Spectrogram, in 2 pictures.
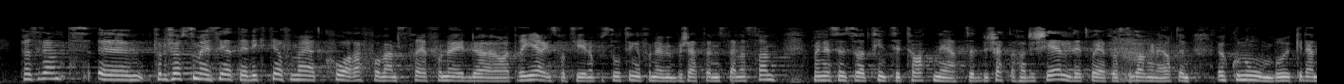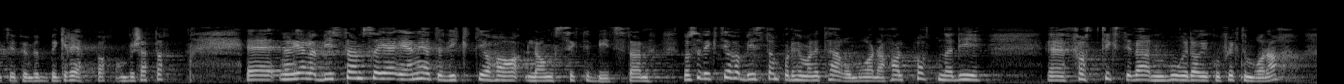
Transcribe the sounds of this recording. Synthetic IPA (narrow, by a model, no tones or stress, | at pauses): pʰɾɛsɪd̪ɛnt̪ | fɔɾd̪ɛfœʁst̪əmɔæʊsiːɑt̪̚d̪ɛæɾʋɪkt̪ɪəəfɔɾmæɪɑt̪kʰoːæɾɛfɔʋɛnst̪ɾəæɾfɔnœʏd̪əɔɑt̪ɾɛjeːɾɪŋspʰɑt̪ʰiːənəpʰɔst̪uːʁt̪ʰɪŋːəɾfɔnœʏd̪mɛbʉʃɛt̪ːənst̪ɛːnəst̪ɾœmː | mɛnjæɪsʏnsd̪ɛʋɑɾɛt̪fiːnt̪sɪt̪ʰɑːt̪mɛɑt̪bʉʂɛt̪ːəɦɑd̪əʂeːld̪ɛt̪ʰɾuːjæɪfœʁst̪əɡɑŋːənɑjʊʁt̪ɛnœkʊnuːmbʁʉːkəd̪ɛnt̪ʰyːpənbəɡɾeːpəɾɔmbʉʂɛt̪ːəʁ | nɔd̪ɛjɛlːəbiːst̪ɑnsɔæɾjæɪeːnɪɑt̪̚d̪ɛʋɪkt̪ɪɔɦɑːlɑŋsɪk̚t̪ɪbiːst̪ɑnd̪ɛɔsɔʋɪkt̪ɪɔɦɑːbiːst̪ɑnpʰɔd̪ɛhʉmɑnɪt̪ʰæːɾəɔmʁoːd̪əɦɑlpʰɔt̪nəd̪ɪ | fɑt̪ːɪɡst̪əɪʋæʁd̪n̩buːɾɪd̪ɑːɡɪkʰʊnflɪkt̪ɔmʁoːd̪ə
